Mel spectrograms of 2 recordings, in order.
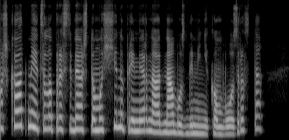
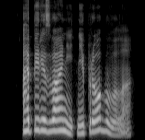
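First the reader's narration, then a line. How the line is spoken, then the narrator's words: Mocking question. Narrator (Russian): спросил он насмешливо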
